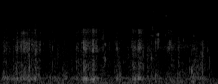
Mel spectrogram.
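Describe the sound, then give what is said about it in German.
Quiet biting and crunchy chewing of food by two people with full mouths, heard as a few soft, rhythmic munching bursts spaced about half a second apart. “So, jetzt haben wir beide den Mund voll, ne?”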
